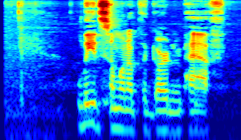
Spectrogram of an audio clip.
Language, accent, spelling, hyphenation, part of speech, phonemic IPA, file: English, General American, lead someone up the garden path, lead some‧one up the gar‧den path, verb, /ˈlid ˌsʌmwʌn ˈʌp ðə ˈɡɑɹdən ˌpæθ/, En-us-lead someone up the garden path.mp3
- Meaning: To deceive, hoodwink, mislead, or seduce someone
